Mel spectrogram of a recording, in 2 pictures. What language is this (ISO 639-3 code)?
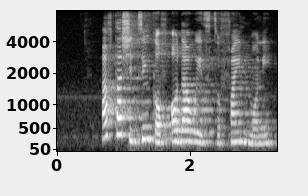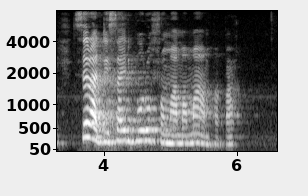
pcm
